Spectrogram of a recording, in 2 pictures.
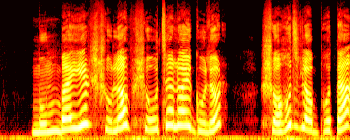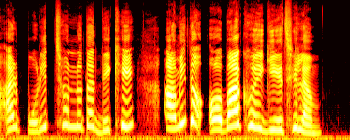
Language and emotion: Bengali, surprised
